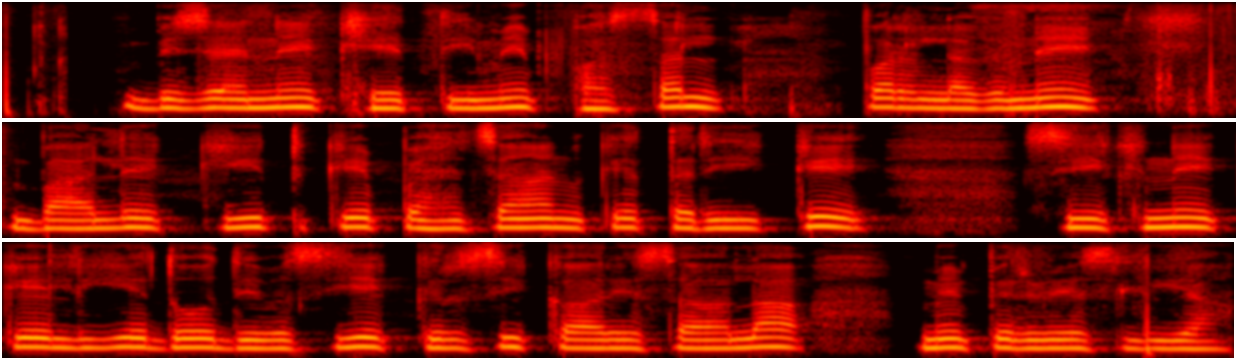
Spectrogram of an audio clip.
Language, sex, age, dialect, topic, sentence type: Hindi, female, 31-35, Awadhi Bundeli, agriculture, statement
